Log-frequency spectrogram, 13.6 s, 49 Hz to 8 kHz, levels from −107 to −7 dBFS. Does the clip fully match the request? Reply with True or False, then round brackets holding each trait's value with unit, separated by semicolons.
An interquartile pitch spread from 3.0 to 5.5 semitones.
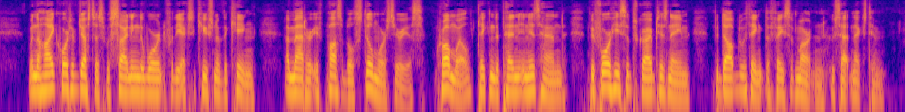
True (3.6 semitones)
